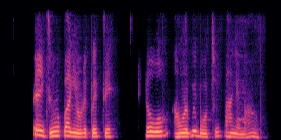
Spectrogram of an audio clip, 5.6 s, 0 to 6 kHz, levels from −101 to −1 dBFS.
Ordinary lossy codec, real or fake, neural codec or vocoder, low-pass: none; fake; codec, 16 kHz, 1 kbps, X-Codec, HuBERT features, trained on general audio; 5.4 kHz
